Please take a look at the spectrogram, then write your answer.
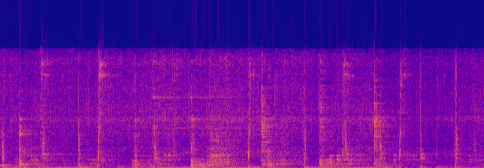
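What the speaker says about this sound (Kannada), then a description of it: "ಹುಣಸೆಹಣ್ಣು ಎಲ್ಲನೂ ಹಾಕಿ ಸ್ವಲ್ಪ ಹೊತ್ತು ಹುರ್ಕೊಳ್ಳಿ ಸಣ್ಣ ಫ್ಲೇಮಲ್ಲೇ ಹುರ್ಕೊಳ್ಳಿ" Tamarind, garlic and other ingredients dry-roasting in a pan on a low flame for groundnut chutney, stirred in a steady run of scraping strokes over a soft, continuous sizzle, close up with no talking.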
